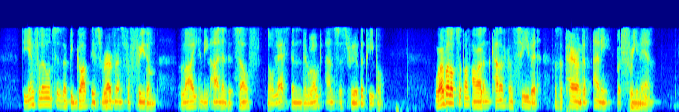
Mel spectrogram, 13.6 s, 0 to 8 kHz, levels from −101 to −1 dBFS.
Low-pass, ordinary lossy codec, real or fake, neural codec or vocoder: 7.2 kHz; AAC, 16 kbps; fake; codec, 16 kHz, 1 kbps, X-Codec, HuBERT features, trained on general audio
